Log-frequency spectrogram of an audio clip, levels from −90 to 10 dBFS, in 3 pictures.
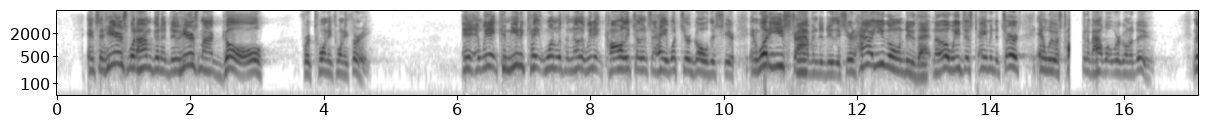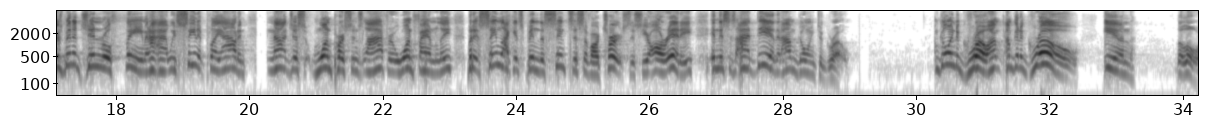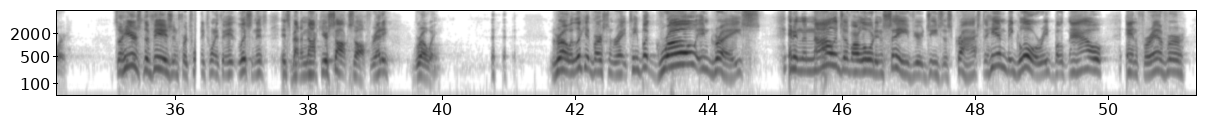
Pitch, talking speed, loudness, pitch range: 230 Hz, 200 wpm, -16 LUFS, 205-260 Hz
